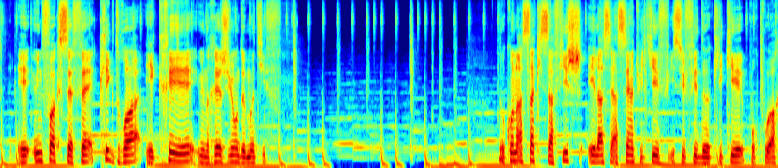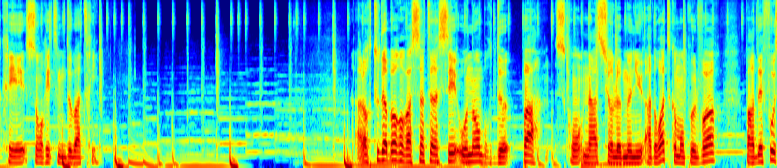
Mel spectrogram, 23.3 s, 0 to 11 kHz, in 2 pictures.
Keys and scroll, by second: 13.3 space, 21.2 space.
